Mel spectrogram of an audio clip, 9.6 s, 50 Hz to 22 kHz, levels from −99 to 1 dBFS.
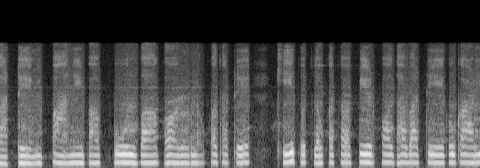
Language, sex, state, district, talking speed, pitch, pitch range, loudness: Bhojpuri, male, Uttar Pradesh, Deoria, 95 wpm, 185 Hz, 180-190 Hz, -17 LUFS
